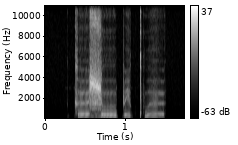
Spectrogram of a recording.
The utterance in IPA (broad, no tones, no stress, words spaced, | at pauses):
kəːɮʊːpe kʷʼə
